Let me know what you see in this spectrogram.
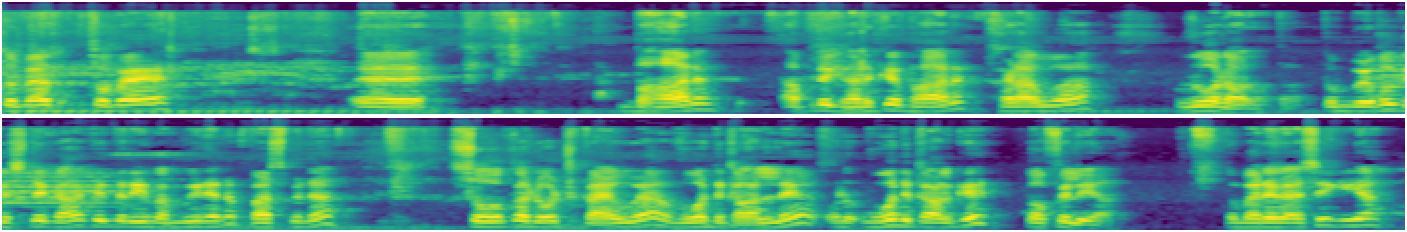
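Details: Man who stammers, speaking Hindi in a stammering association course task on emotional recovery; stuttering.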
